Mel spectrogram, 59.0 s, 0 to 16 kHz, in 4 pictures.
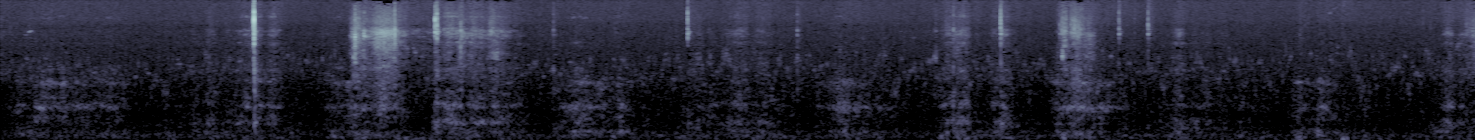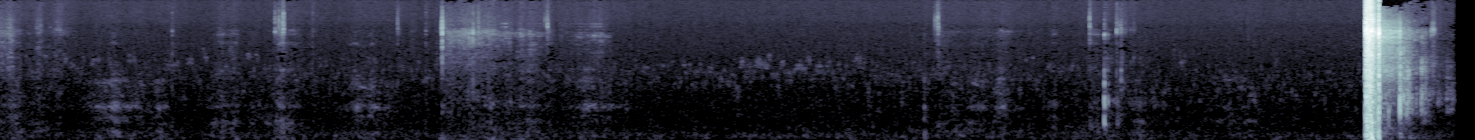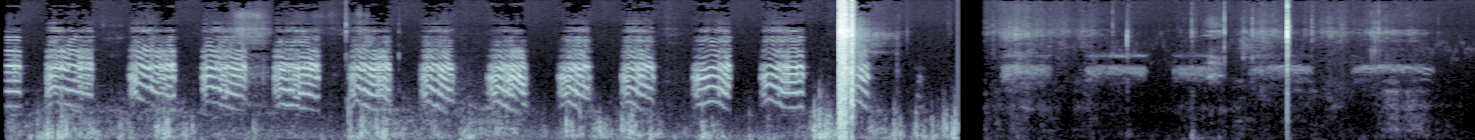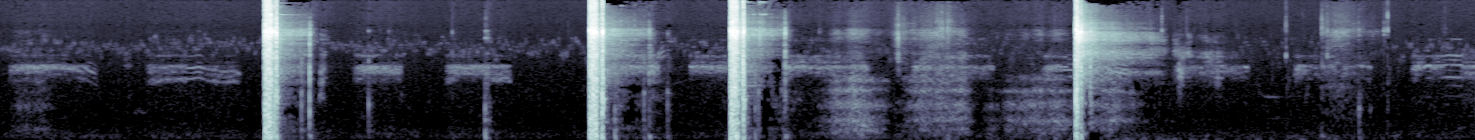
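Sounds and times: rifle shot: 28.4s - 29.0s, 37.9s - 38.2s, 46.9s - 47.4s, 50.2s - 50.6s, 51.6s - 52.0s, 55.0s - 55.5s
harsh repeated falling calls: 29.6s - 38.3s.

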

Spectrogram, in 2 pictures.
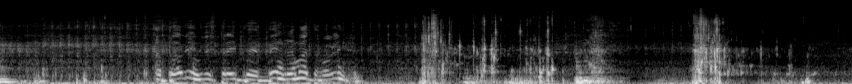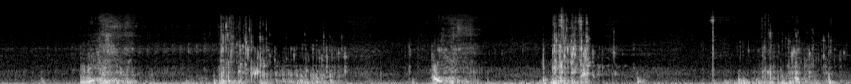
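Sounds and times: river water sloshing and gurgling: 3.7s - 8.7s, 9.3s - 15.1s, 15.8s - 17.0s.

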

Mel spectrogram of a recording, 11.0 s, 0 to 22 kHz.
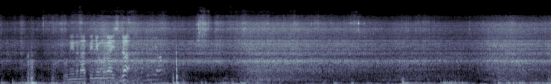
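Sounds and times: wind buffeting microphone: 0.0s - 11.0s
soft low thump: 0.1s - 1.2s.

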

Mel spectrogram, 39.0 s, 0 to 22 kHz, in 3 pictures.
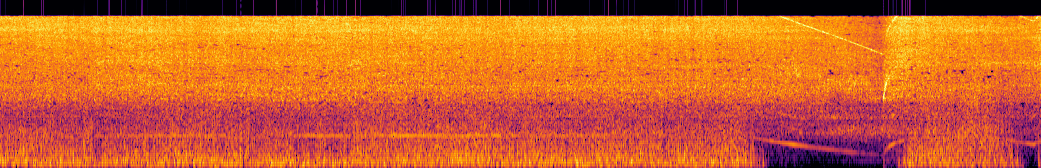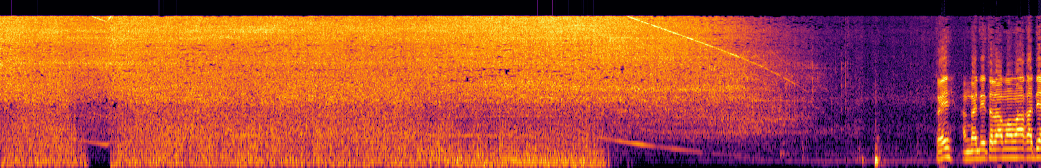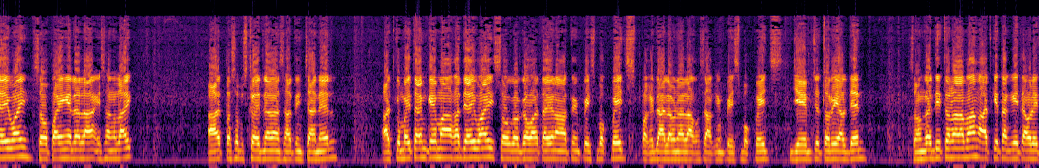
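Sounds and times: angle grinder whining: 0.0s - 24.0s.

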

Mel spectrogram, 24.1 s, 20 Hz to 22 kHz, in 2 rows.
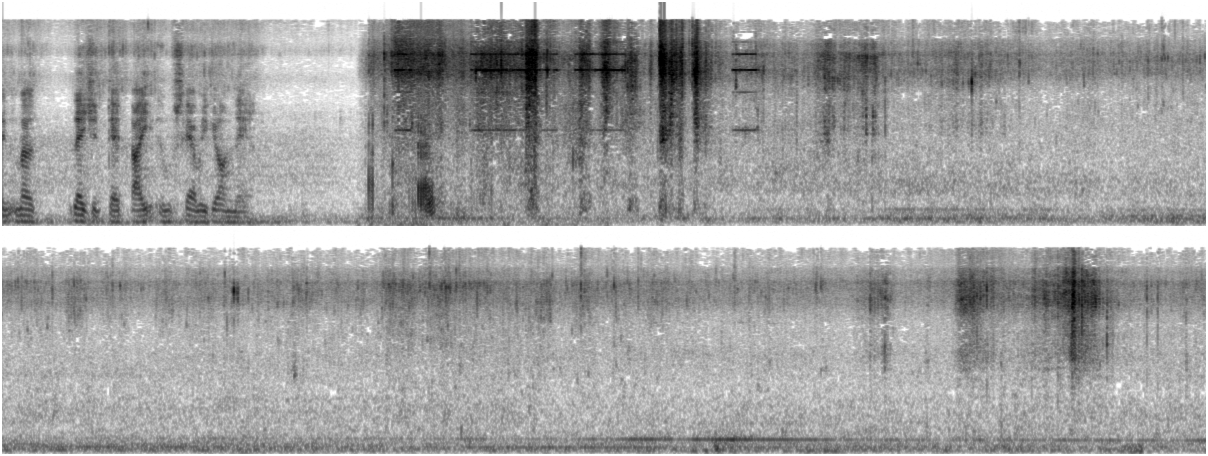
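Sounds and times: footsteps crunching on gravel: 3.6s - 9.9s
small waves lapping: 3.6s - 24.0s
steady low drone: 3.6s - 24.0s.

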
